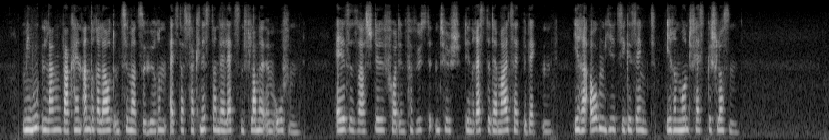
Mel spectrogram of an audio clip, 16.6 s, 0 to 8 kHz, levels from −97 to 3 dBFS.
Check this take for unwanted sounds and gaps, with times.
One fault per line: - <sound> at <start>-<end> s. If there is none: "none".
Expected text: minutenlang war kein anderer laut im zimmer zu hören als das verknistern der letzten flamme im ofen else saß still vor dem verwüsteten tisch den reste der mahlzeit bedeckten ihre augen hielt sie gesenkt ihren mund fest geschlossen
none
